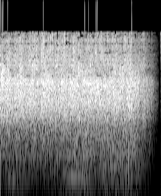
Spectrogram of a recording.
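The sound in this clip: A council hall gives a standing ovation for a newly elected mayor of Yerevan. Dense, even applause from many hands holds steady and loud, then fades out quickly at the end.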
